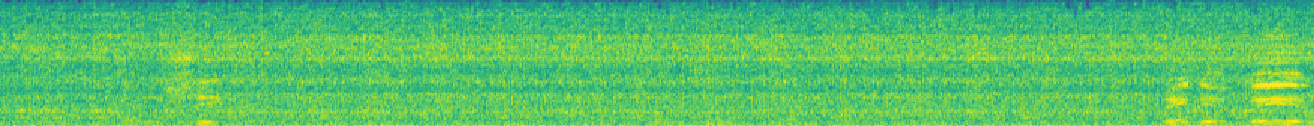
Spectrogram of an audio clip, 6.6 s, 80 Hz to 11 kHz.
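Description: A 2003 Ford Expedition engine idles with a slight shake, a constant low rumble underneath someone speaking, and a few faint chirpy tones near the end.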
